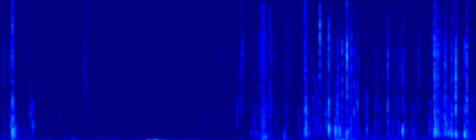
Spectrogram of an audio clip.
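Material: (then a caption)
Plastic. A hand-sized clear plastic bag full of small white plastic pearls is held in one hand and squeezed with the fingers. It gives a sharp crinkle at the start, then a near-silent pause with one soft rustle. Denser bursts of bright, crunchy crinkling and rattling follow toward the end.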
